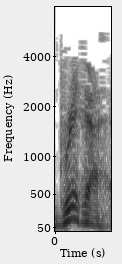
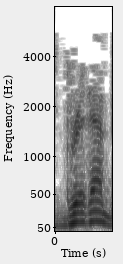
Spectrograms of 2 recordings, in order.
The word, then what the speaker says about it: Brita: There's another lawsuit along the same lines, Jay, a California man suing Brita. That's how you pronounce the filter company, right? It's Brita, B-R-I-T-A.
